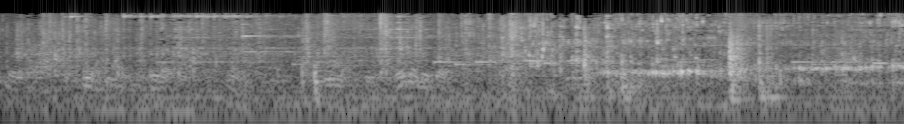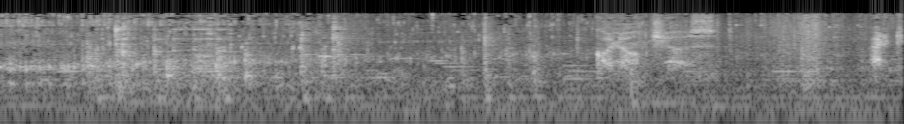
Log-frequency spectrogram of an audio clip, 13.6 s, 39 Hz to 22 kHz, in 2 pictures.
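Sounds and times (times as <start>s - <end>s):
water pouring into a glass in a home kitchen: 0.1s - 13.4s
glass clinks and knocks in a home kitchen: 0.4s - 11.3s.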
